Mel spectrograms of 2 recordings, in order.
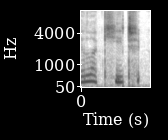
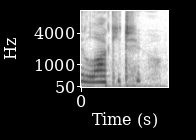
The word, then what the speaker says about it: Lakitu: So and I think, if I remember correctly, there's like ongoing controversy on how to pronounce the name of the creature that inhabits the clouds. I think it's more about the emphasis, on which syllable do you place emphasis.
